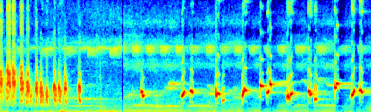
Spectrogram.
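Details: Yellow-vented bulbul singing in a lively, long-running rapid style used as a lure to prompt other birds to answer. Opens with a burst of buzzy chatter, then bright, liquid, slurred notes, rising and falling, roughly two or three per second.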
